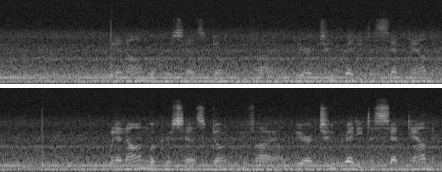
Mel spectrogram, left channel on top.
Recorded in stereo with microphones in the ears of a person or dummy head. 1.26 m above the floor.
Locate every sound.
1.1 s a man speaking: 45° right (ahead or behind)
